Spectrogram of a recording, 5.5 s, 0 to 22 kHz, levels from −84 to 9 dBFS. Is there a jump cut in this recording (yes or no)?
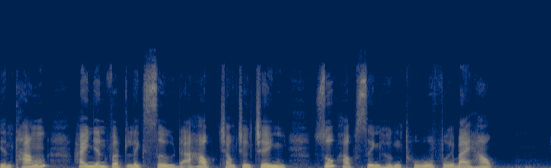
no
